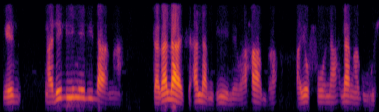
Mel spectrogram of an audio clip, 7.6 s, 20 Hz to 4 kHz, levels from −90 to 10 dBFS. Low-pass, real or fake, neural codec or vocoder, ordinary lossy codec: 3.6 kHz; real; none; none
